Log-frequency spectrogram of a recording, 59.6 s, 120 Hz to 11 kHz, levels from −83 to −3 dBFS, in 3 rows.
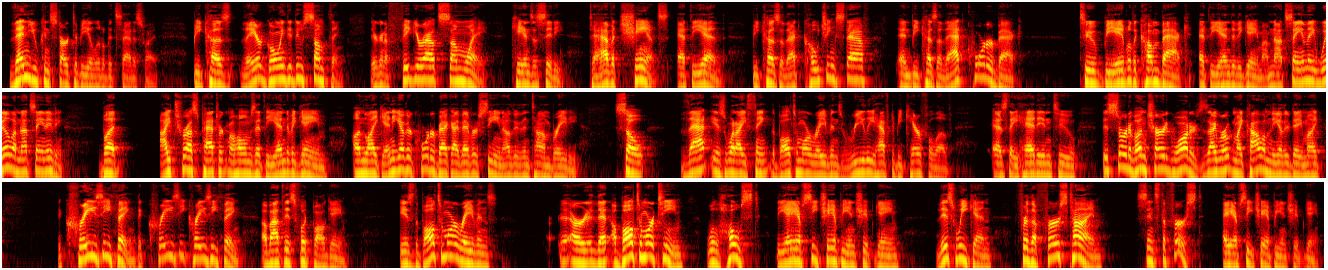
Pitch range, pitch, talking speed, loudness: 120-170 Hz, 140 Hz, 160 wpm, -27 LUFS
